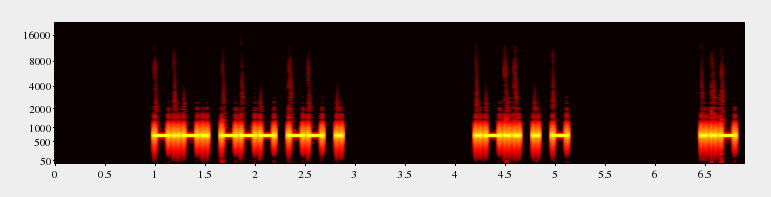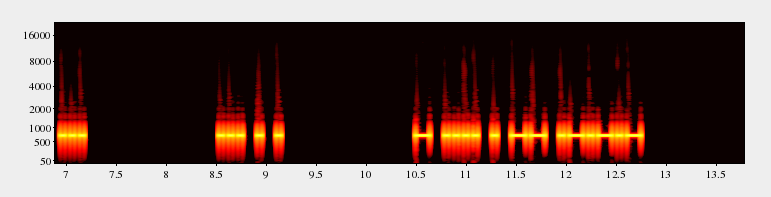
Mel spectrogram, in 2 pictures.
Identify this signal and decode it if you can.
Morse code, heard as a keyed tone, about 25 wpm, 700 Hz. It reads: COME LET US SEE THEM.
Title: 4x Word-Spacing - Sentences from Top 300 Words - 25wpm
